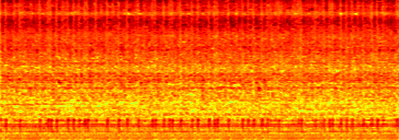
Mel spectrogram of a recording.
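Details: Old Briggs & Stratton gas-fuelled generator with electric start, first run in years after a regulator purge, quick even beat with no misses or knocks; engine runs but gives no power output, bare wire found; normal running.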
